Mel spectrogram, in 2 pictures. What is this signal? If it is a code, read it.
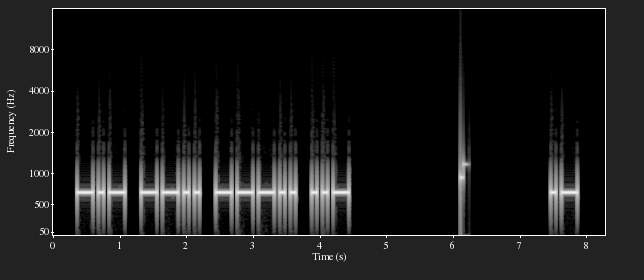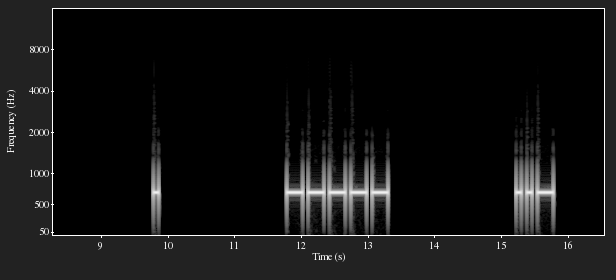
Morse code, heard as a keyed tone, about 15 wpm, spaced as for 6 wpm, 700 Hz. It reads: KZ8U AE0U
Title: USA Call Signs - 4 Characters - 8x Character Spacing - 15wpm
